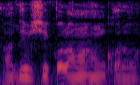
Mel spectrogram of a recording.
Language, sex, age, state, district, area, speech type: Odia, male, 18-30, Odisha, Malkangiri, urban, spontaneous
